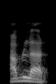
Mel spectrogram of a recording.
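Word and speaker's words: hablar: সবার প্রথম যে রুল স্প্যানিশ ভাষায় যদি কোন শব্দে এইচ থাকে সেটা শব্দের শুরুতেই হোক বা শব্দের মাঝখানেই হোক সেই এইচ এর উচ্চারণ কিন্তু হয় না। এইচ কিন্তু অনুচ্চারিত থাকে সবসময়। যেমন ওলা। ওলা মানে হচ্ছে হ্যালো। ওতেল। ওতেল মানে হচ্ছে হোটেল। আবলার। আবলার মানে হচ্ছে কথা বলা।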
